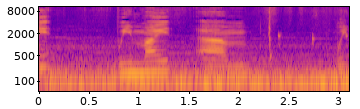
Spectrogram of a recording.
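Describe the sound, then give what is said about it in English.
A car drives along a city street, its engine and road noise forming a steady low rumble beneath people talking. “we're driving around.”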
